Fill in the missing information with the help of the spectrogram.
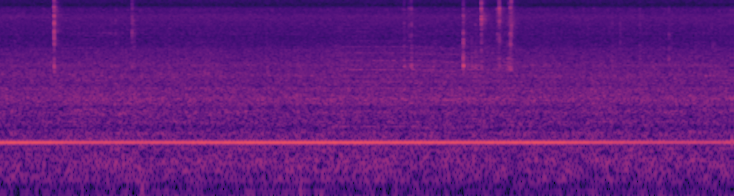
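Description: A steady hum with one constant tone over an even hiss, with a few faint clicks from the plastic tripod head being handled and turned, about a second in and again around seven seconds in.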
